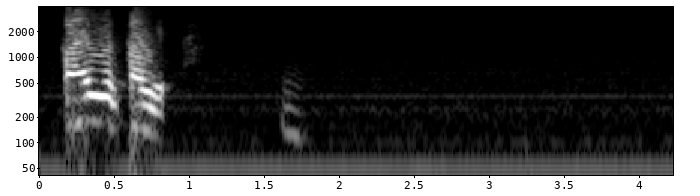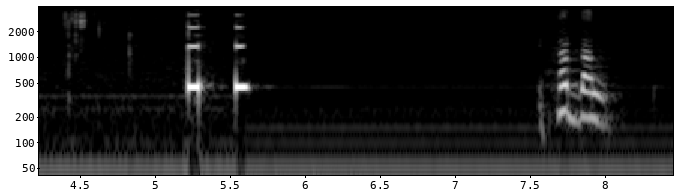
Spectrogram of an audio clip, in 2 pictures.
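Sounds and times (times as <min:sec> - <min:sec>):
faint steady phone line hum: 0:00.0 - 0:08.4
speech: 0:00.2 - 0:01.0, 0:01.6 - 0:01.8, 0:07.7 - 0:08.2
short loud electronic beeps from a disconnecting call: 0:05.2 - 0:05.8.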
